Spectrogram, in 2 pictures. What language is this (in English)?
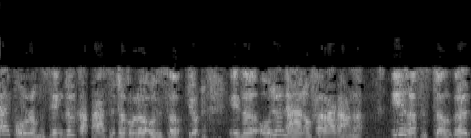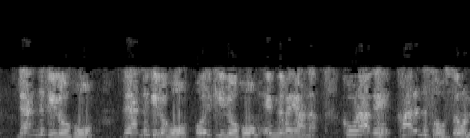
Malayalam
